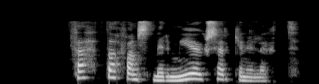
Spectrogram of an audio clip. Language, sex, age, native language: Icelandic, female, 30-39, Icelandic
